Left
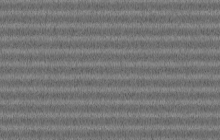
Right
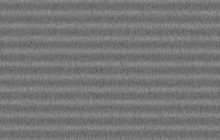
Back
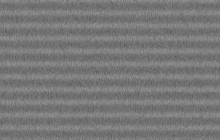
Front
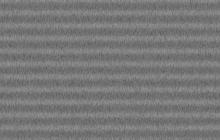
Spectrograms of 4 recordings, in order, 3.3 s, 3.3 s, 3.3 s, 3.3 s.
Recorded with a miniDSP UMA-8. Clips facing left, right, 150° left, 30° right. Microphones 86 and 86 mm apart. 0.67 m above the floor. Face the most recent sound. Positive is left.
No sound to turn to.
